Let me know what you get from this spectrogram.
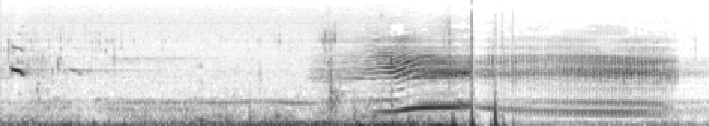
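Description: A humpback whale sings a rising, moaning phrase with rich harmonics, then a long wavering tone.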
